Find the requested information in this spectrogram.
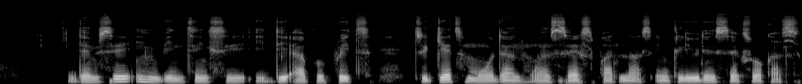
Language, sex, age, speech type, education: Nigerian Pidgin, male, 15-29, spontaneous, tertiary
